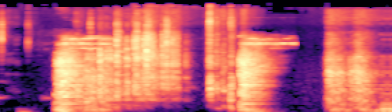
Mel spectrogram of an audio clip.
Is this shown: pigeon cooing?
no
